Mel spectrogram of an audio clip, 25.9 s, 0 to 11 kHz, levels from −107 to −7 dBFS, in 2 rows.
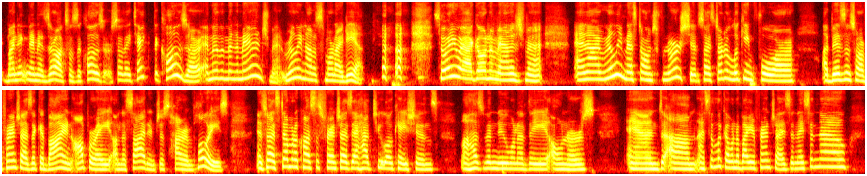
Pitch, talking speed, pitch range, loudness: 240 Hz, 205 wpm, 215-275 Hz, -14 LUFS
